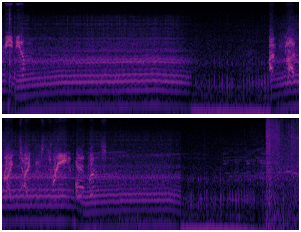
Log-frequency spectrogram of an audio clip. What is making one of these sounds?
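A rally car engine roars and revs, shifting gears.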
